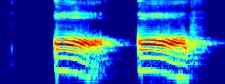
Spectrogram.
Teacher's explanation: اس کا مخرج کیا ہے؟ زبان کی جڑ اوپر والے تالو کے نرم حصے سے لگے تو قاف پڑھا جاتا ہے, فل ماؤتھ. ٹھیک ہے, یعنی موٹا پڑھا جائے گا, پر پڑھا جائے گا.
